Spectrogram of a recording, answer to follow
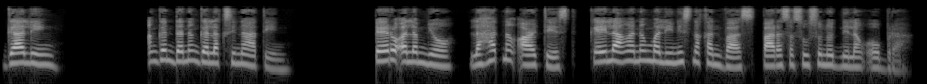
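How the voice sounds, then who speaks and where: A woman voicing a gentle, patient young female nanny in an audio drama, softly coaxing and playful. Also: fairly high pitch, moderate pace, dry recording, studio quality, close to an everyday voice. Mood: playful, encouraging. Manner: soft, coaxing.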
